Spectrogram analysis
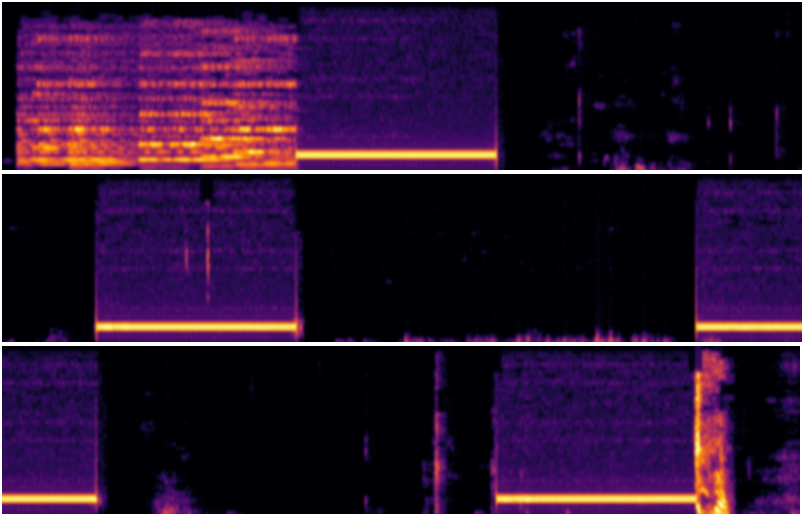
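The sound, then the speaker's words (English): Ringback on a transferred office phone call waiting for voicemail: four steady, evenly spaced tones of the same pitch, each about two seconds long, separated by longer silences. “I can send you down there, and I'll just let it ring, and it should go to a voicemail.”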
